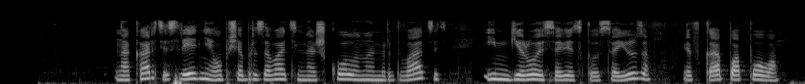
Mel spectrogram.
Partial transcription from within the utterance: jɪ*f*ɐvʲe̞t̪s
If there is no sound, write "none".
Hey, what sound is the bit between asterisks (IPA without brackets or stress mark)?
s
